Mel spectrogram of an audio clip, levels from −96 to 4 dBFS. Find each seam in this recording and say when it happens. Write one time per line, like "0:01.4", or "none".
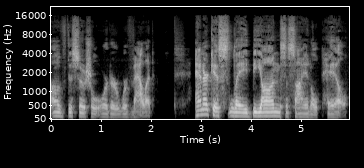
0:04.6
